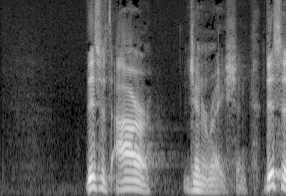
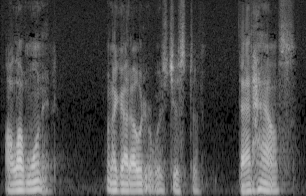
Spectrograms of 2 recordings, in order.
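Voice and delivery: much softer, lower, intimate; soft personal testimony; quiet confession; 4 semitones lower, 8 dB quieter than usual. Acted. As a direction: drop to a hush and confide in them.

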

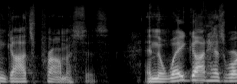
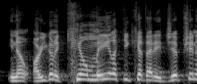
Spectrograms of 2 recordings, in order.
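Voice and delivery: fast, higher accusing taunt; 7 semitones higher, 3 dB louder, faster than usual. Retold or imitated. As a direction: needle him quickly. Israelite taunts Moses.

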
